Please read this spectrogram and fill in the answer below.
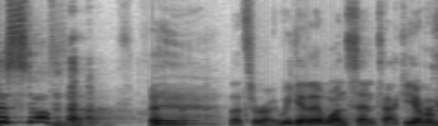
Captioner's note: laugh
